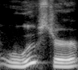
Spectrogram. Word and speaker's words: Worcester: noob what's up man how are you uh wooster pronounced easter my little bronies now they definitely do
